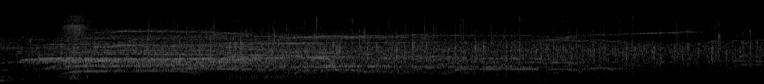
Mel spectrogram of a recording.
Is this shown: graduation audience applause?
yes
